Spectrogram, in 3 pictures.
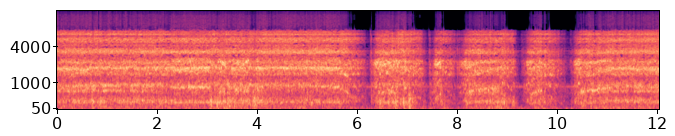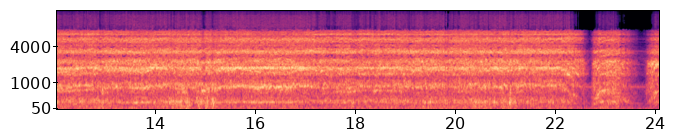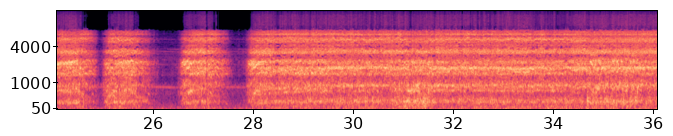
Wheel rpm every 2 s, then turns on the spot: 220, 220, 200, 90, 90, 170, 220, 230, 220, 230, 220, 90, 90, 80, 200, 220, 220, 230.
22-24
